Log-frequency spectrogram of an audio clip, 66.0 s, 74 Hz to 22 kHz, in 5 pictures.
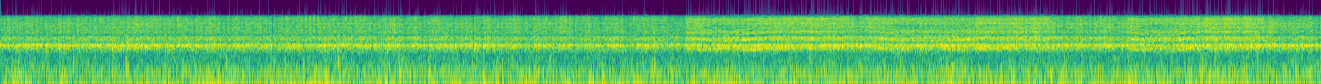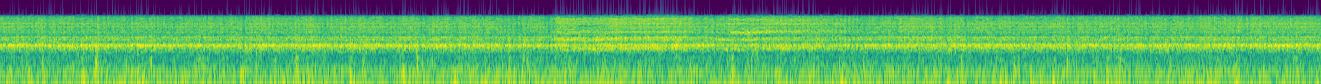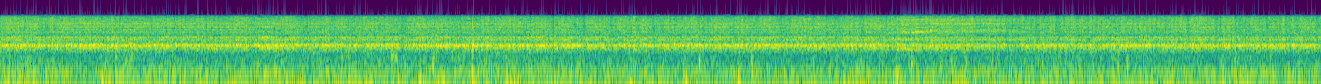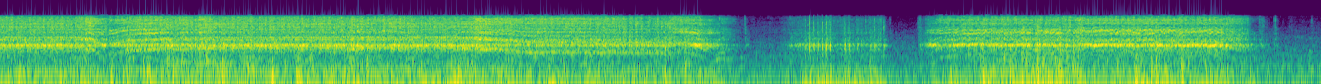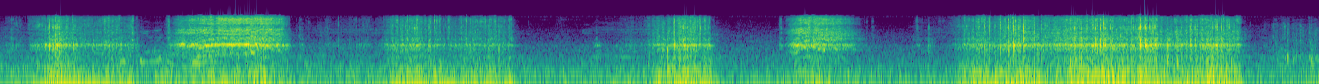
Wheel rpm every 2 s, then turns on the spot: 240, 230, 230, 230, 220, 220, 230, 230, 230, 230, 230, 230, 240, 230, 240, 230, 230, 230, 230, 230, 200, 230, 200, 80, 60, 160, 50, 60, 30, 10, 20, 20, 40.
52-60 62-66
